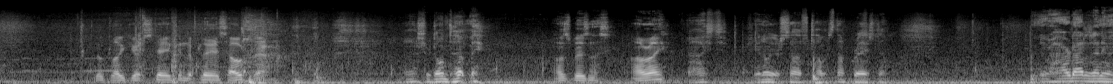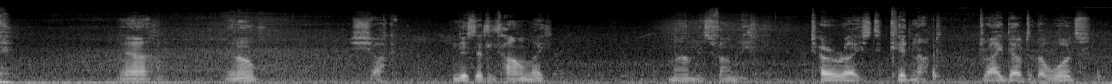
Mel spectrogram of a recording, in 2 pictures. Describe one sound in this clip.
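A middle-aged man talks calmly through a car window.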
